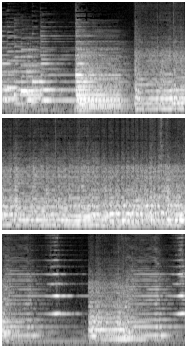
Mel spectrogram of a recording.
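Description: A cello and piano duet in classical style. Piano plays alone at first, then the cello comes in within the first couple of seconds with sustained bowed notes over the piano accompaniment.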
